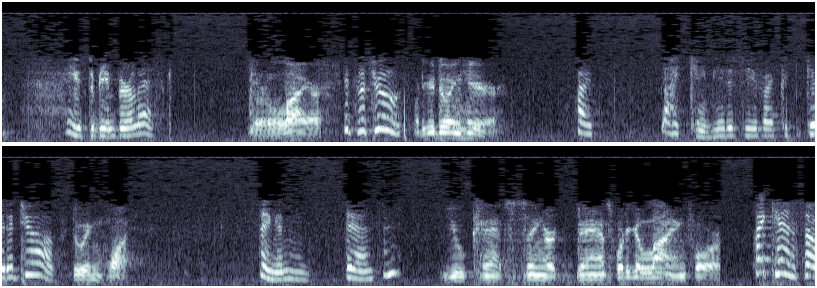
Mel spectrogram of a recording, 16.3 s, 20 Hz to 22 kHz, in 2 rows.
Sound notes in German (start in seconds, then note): 12.4 wütend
